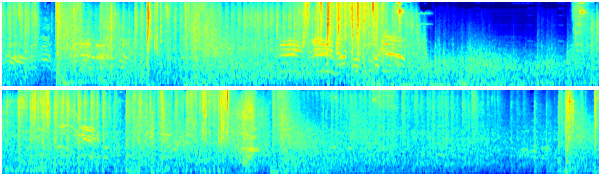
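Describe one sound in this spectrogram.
Gunfire and explosions crash and echo in a game's battle.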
